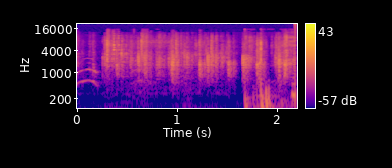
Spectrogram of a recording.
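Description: Light, scattered hand-clapping from a small audience, followed near the end by a man beginning to speak.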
